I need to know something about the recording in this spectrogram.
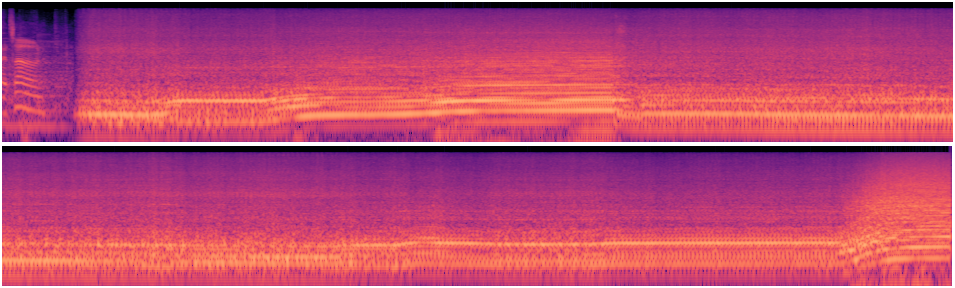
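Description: A race car engine idles loudly with a deep rumble and revs up and down.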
